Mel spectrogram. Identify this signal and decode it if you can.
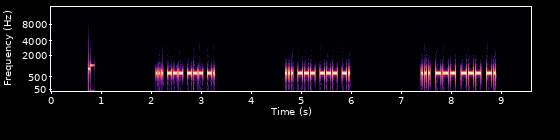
Morse code, heard as a keyed tone, about 35 wpm, 700 Hz. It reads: SOON SOON SOON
